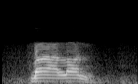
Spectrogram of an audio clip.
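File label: "balon", Indonesian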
